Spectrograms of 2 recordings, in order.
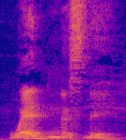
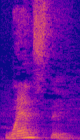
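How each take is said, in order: First: The d sound is clearly pronounced. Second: The d sound is left silent. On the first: The speaker calls it wrong. "not Wednesday" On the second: The speaker calls it right. "silent letter D"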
